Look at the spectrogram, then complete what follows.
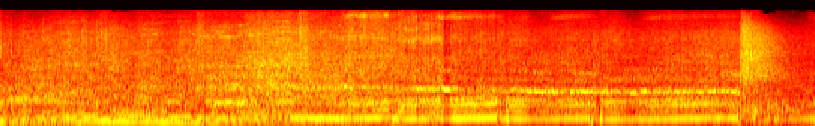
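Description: A car's engine held at high, fairly steady revs while its tyres spin and squeal on the tarmac in a burnout. The level drops near the end.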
